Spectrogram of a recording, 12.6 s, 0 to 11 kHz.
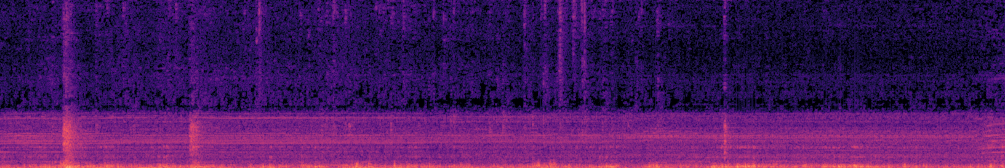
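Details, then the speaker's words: Webasto diesel fuel-fired heater fitted to a Land Rover Freelander 2, running for about half an hour: steady low roaring rumble with a few clicks. Burner lit and working normally, with the coolant hoses warm. "it's all running it's been on for like half an hour"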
